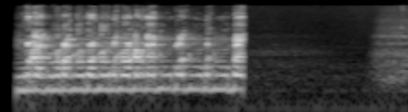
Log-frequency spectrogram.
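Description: A man gargling, holding one steady pitch for just over a second, then stopping abruptly.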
